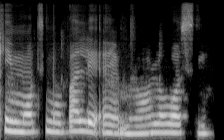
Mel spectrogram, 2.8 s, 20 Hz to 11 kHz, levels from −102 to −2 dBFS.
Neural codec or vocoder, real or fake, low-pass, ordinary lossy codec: none; real; 9.9 kHz; none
